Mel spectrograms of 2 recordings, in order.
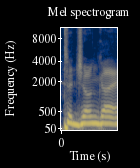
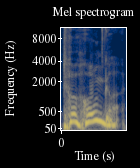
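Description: First: The middle consonant is a J sound. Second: The middle consonant is an H sound. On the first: The speaker calls it wrong. "has said Tujunga" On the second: The speaker calls it right. "very hastily corrected someone by saying it's Tohunga"

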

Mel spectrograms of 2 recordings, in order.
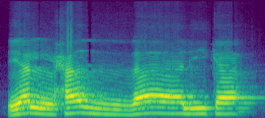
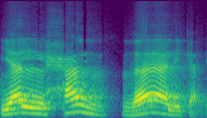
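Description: First: The th sound merges into the following dh. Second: The th sound is pronounced clearly and separately. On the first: "membacanya dengan idgham" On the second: "boleh dibaca dengan ya izhar"

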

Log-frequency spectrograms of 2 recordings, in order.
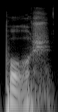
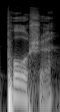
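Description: First: The name is pronounced the way English speakers do. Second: The name is pronounced the way its home language does. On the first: The speaker calls it wrong. "instead of Porsche" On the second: The speaker calls it right. "I'd say Porsche"

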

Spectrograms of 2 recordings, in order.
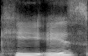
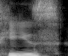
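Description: First: The two words are said separately in full. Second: The two words are merged into one contraction. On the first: The speaker calls it wrong. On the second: The speaker calls it right.

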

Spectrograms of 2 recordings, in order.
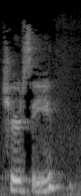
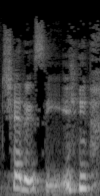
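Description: First: The name is said plainly with two syllables. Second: The name is said with Japanese-like extra syllables. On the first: The speaker calls it right. "but it's Chersey" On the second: The speaker calls it wrong. "in a Japanese like manner of pronouncing Chelsea"

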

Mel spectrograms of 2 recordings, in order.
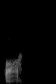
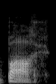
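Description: First: The name is said plainly, without German sounds. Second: The name has a harsh German ending sound. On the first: The speaker calls it right. "That's not the hard German for most people. It's just Bach" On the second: The speaker calls it wrong. "my mind very much goes to the German pronunciation of that"

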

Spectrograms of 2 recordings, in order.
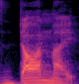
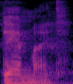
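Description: First: The first vowel sounds like the one in 'cot'. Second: The first vowel sounds like the one in 'cat'. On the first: The speaker calls it wrong. "some people might mispronounce it as Don Might Slappy" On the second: The speaker calls it right. "The correct pronunciation is Dan Might"

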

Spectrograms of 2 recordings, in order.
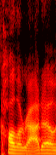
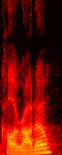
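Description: First: The stressed vowel sounds like the vowel in 'rad'. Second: The stressed vowel sounds like the vowel in 'rah'. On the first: The speaker calls it right. "it's pronounced Colorado" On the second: The speaker calls it wrong. "instead of Colorado"

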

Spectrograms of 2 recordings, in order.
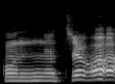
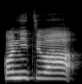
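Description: First: It is said very deep, from the belly. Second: It is said at a higher pitch.

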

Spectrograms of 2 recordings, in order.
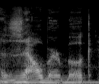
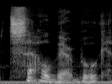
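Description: First: The word begins with a soft z sound. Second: The word begins with a sharp ts sound. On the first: It sounds like asking for a book on cleanliness. The speaker calls it wrong. "not Zauberbuch" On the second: It asks for a book of magic. The speaker calls it right. "the Z is pronounced differently"

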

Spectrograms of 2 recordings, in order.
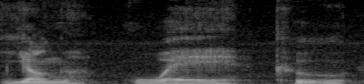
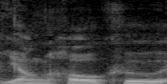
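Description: First: The ending is split into two parts, 'ho koo'. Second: The ending runs together as one word, 'hoku'. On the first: The speaker calls it right. "it's Young Wei Ku" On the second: The speaker calls it wrong. "it's not Young Hoku"

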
